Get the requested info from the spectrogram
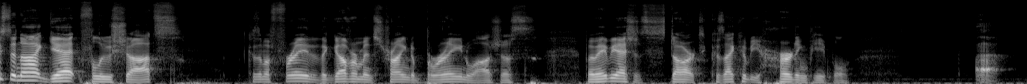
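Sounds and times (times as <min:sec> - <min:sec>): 
speech: 0:00.0 - 0:01.8, 0:02.5 - 0:08.6, 0:09.8 - 0:10.0
person burping: 0:09.7 - 0:10.2.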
